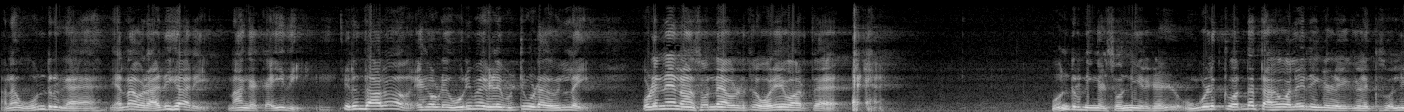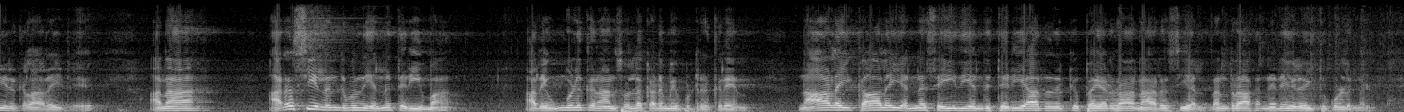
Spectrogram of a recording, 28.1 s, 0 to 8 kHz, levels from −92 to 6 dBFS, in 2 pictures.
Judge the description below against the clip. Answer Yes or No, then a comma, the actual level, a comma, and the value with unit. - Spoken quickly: No, average, 105 wpm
